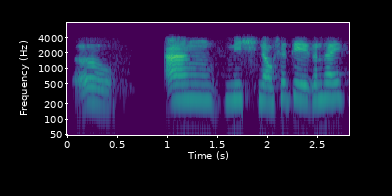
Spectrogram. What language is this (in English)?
Bodo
